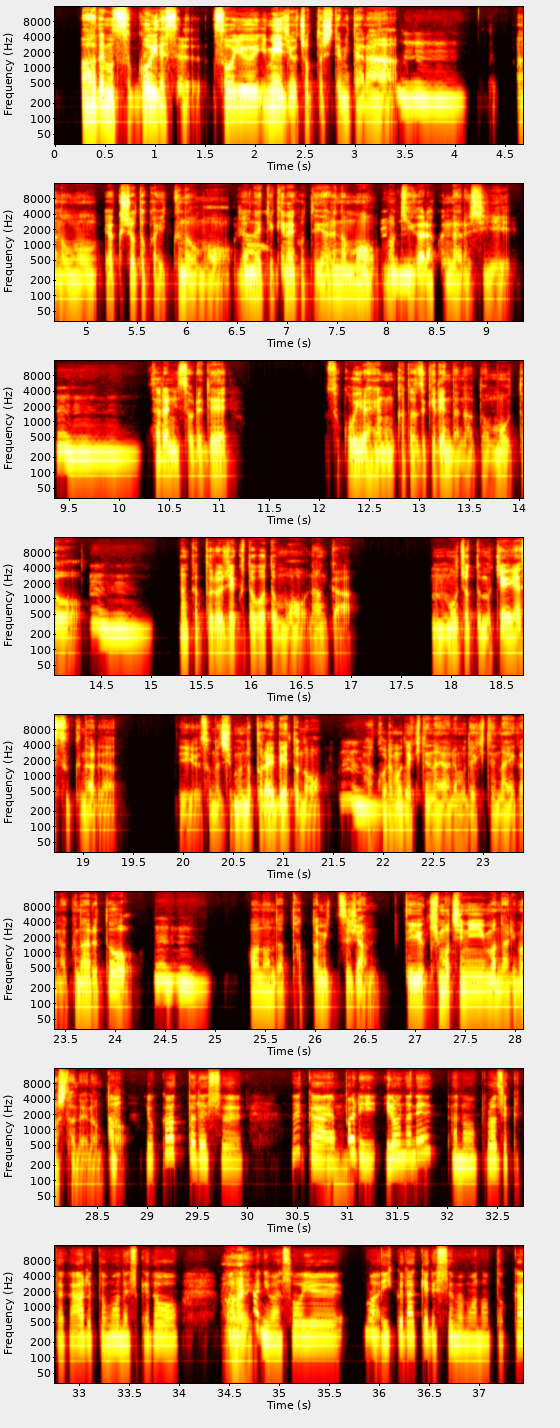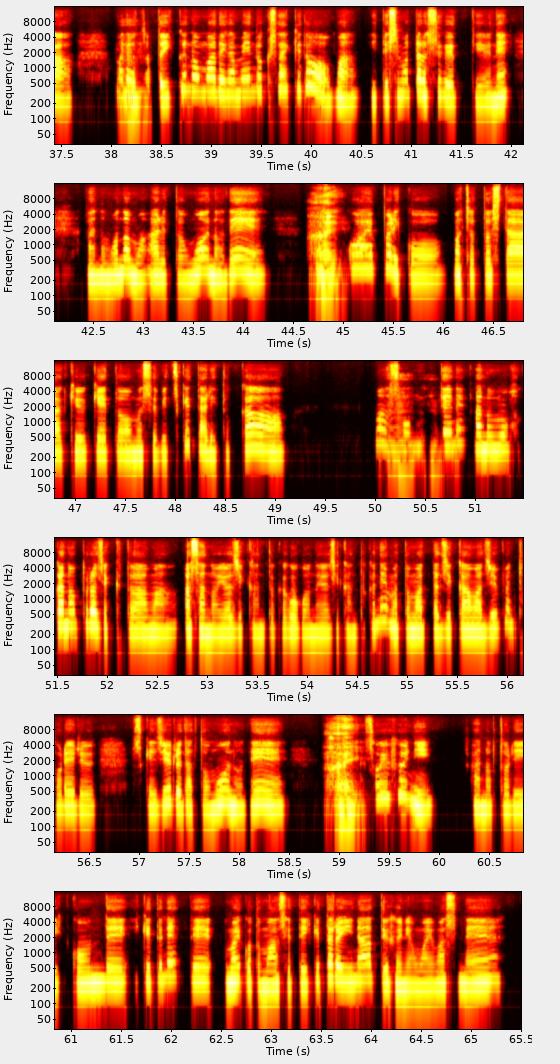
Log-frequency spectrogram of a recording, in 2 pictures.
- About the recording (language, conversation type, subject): Japanese, advice, 複数のプロジェクトを抱えていて、どれにも集中できないのですが、どうすればいいですか？
- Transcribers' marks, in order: other background noise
